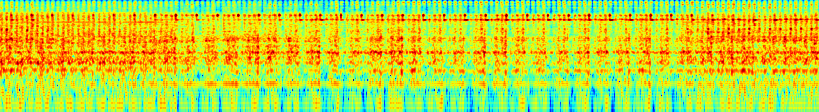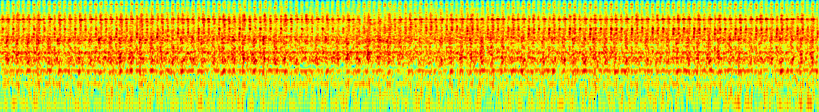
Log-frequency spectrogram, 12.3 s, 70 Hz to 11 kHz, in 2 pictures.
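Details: 2010 VW Golf 1.6 at idle: fast even high-pitched ticking chatter about three per second from the accessory belt drive; noise disappears with poly-V belt removed despite replacing water pump, alternator bearing, timing belt, tensioner, cause unclear.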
